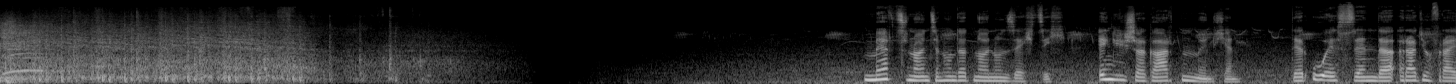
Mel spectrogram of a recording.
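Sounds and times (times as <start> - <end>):
train rolling on rails: 0.0 - 5.2
speech: 8.6 - 14.5.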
